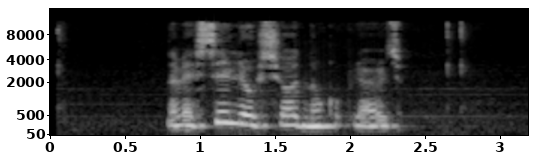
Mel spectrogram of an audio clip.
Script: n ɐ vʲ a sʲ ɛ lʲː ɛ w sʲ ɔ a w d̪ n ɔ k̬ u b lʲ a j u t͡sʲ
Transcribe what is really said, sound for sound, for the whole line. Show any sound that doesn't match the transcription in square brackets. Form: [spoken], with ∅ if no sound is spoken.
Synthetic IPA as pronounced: n ɐ vʲ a sʲ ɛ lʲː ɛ w sʲ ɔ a [∅] d̪ n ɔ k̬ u [p] lʲ a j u t͡sʲ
